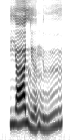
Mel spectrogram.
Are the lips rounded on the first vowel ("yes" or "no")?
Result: no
